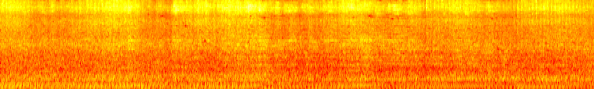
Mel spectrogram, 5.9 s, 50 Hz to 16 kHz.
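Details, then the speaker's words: Troy-Bilt Storm 24-inch snowblower after clearing air vent obstruction, adjusting float tab and new spark plug: small single-cylinder buzz runs at steady speed without stalling or surging; running about as well as possible without new carburetor parts. "i do believe we got this running about as well as it's going to get without getting too involved with uh new carburetor parts"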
